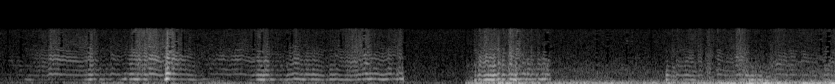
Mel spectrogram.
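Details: Bee buzz as a loud wavering drone, rising and falling in pitch, broken by a short quieter gap before a rougher, closer burst of buzzing.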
